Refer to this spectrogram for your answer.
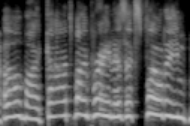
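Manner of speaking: loud, very high, drawn-out, stretched-out yell. Imitating Arrow yelling that their brain is exploding: imitating Arrow yelling. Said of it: "You sound just like Arrow".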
